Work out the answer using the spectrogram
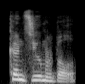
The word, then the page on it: consumable: Indian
